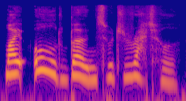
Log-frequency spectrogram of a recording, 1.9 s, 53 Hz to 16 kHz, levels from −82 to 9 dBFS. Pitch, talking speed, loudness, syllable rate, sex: 205 Hz, 160 wpm, -20 LUFS, 4.4 syllables/s, female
